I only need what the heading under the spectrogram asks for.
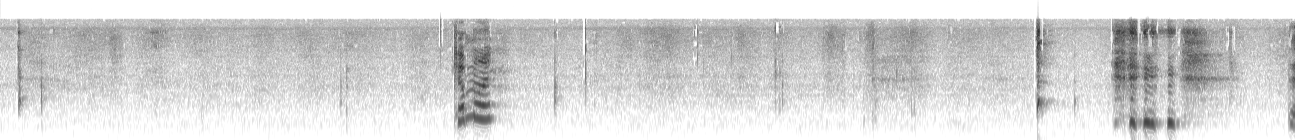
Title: Hiccup baby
